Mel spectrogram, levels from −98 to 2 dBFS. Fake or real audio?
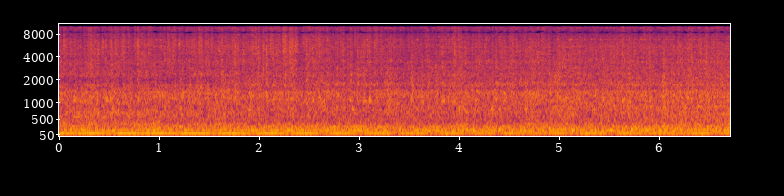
real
